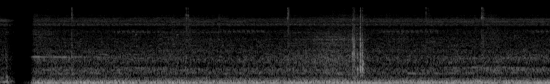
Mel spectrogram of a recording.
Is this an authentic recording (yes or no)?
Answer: yes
